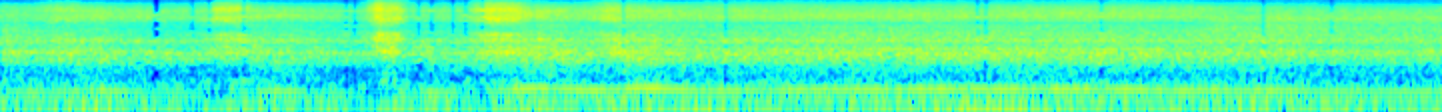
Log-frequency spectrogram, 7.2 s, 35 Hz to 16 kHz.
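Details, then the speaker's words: 1964 Buick Riviera, just fired up on primed chainsaw gas, idling before tuning: a low, uneven idle that wavers and stumbles. Rough idle from ignition points dwell at about 40 when spec is 30. "Really out of tune, so now I'm going to spend some time tuning it. So the dwell on this was about 40, way off, supposed to be 30."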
